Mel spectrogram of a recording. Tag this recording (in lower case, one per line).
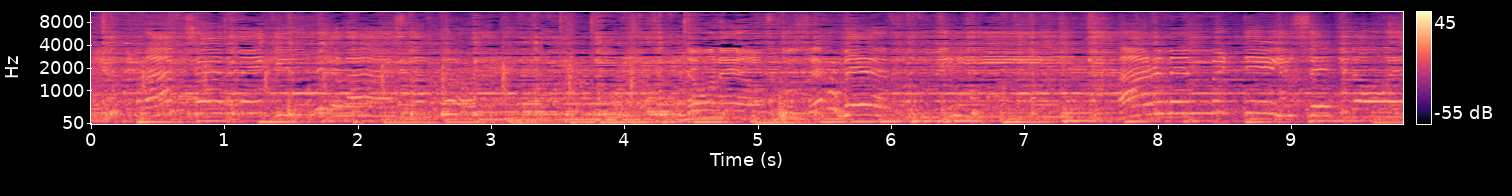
bluegrass
guitar
country
music
musical instrument
plucked string instrument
